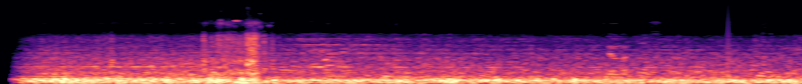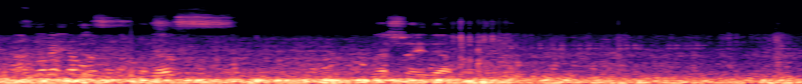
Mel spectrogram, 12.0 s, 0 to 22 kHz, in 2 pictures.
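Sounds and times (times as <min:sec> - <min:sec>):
vehicle on dirt road: 0:00.1 - 0:12.0.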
